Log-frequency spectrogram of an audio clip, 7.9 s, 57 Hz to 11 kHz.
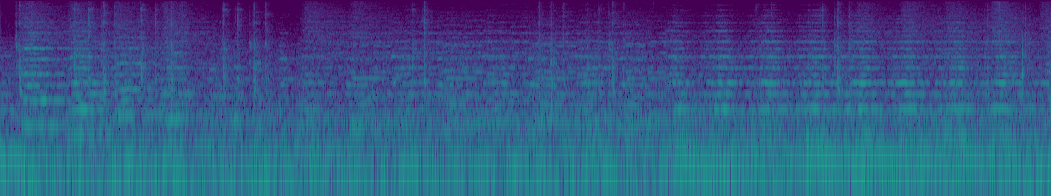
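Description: Rapid mouse clicks and soft keyboard taps while placing pieces in a Fallout 4 settlement build at Minutemen Castle, steady and close over continuous game music and ambience.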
